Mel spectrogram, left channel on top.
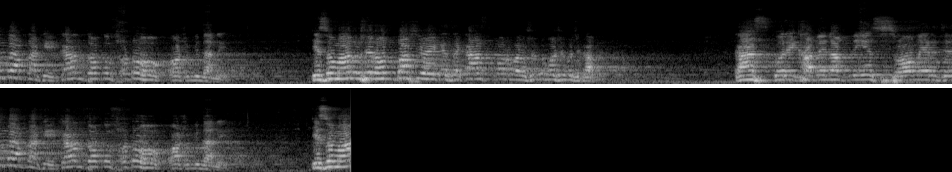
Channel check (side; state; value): right; drops out; at 3.6 s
